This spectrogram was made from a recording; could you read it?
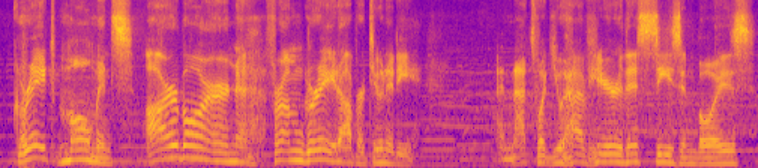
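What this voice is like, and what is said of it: Put-on pirate dialect. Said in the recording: “I need you to do it in a pirate dialect... the pirate dialect... I'm going to try to do it in his cadence too.”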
